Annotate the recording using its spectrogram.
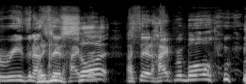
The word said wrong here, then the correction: hyperbole: You were like, shit, did Elon Musk invent something? – It's hyperbole. You know what I'm saying?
